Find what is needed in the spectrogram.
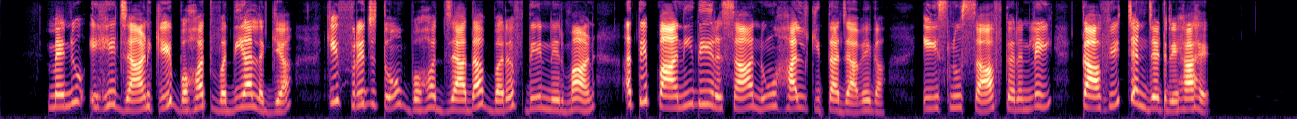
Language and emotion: Punjabi, happy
